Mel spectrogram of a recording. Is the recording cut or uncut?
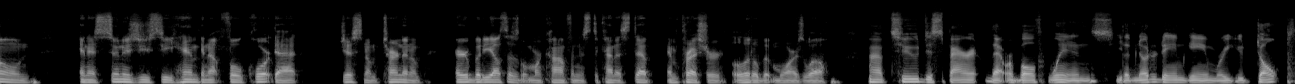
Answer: cut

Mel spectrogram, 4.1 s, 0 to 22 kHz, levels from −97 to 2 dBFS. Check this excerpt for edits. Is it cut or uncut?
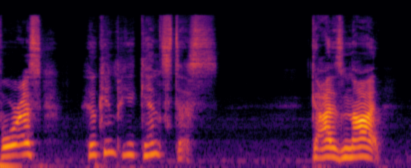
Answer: uncut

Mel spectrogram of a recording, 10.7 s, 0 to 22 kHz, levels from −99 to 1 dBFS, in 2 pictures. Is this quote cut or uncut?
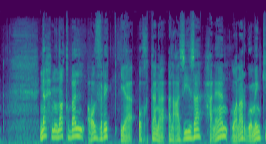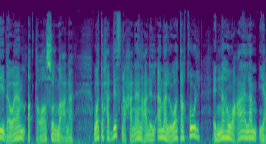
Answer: uncut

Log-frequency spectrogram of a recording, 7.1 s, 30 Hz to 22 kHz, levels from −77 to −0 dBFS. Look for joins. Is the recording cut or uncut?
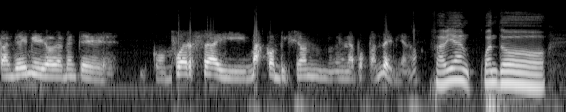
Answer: cut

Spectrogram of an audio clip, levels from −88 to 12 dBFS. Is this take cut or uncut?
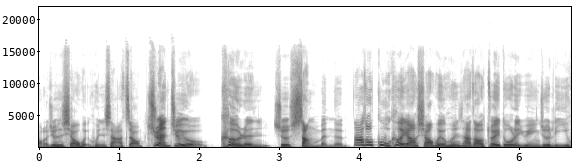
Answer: cut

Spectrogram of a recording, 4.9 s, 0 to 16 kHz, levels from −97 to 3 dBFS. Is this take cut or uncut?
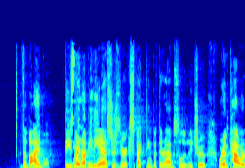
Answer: uncut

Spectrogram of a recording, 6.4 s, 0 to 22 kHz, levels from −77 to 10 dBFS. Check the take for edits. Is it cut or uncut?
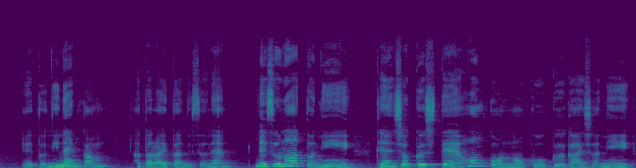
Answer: cut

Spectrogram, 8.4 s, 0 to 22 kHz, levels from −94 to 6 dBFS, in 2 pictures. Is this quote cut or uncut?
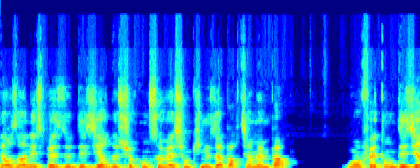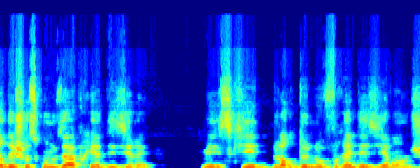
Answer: uncut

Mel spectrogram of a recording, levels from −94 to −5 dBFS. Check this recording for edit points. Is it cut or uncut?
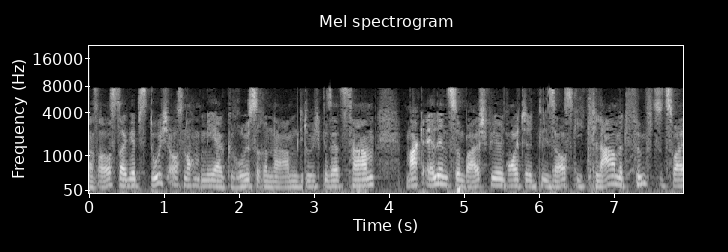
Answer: cut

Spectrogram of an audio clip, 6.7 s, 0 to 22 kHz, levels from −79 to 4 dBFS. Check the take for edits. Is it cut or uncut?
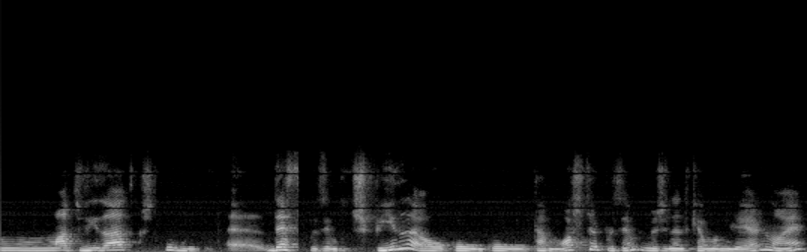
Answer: cut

